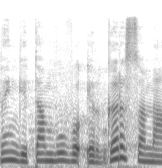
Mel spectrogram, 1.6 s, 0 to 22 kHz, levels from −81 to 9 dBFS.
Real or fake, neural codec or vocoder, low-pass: fake; autoencoder, 48 kHz, 32 numbers a frame, DAC-VAE, trained on Japanese speech; 14.4 kHz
